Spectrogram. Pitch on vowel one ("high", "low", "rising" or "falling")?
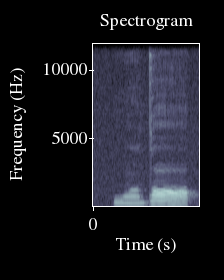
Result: low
